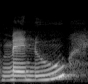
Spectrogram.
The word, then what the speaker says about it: menù: First of all, menu is a strange word with an accent on the final U, okay? So pay attention to the pronunciation. It's not menu or menu, it's menu, menu, menu with the accent on the U.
